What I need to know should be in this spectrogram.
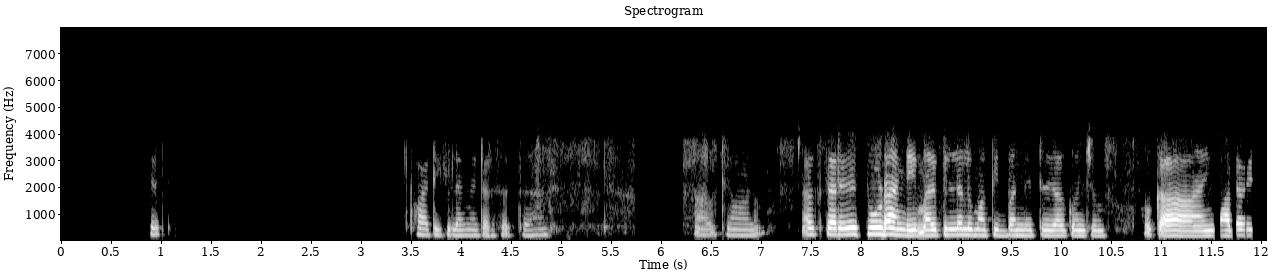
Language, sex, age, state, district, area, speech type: Telugu, female, 30-45, Telangana, Warangal, rural, conversation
